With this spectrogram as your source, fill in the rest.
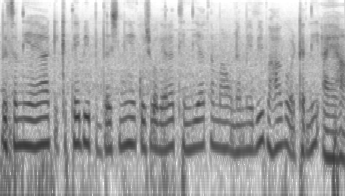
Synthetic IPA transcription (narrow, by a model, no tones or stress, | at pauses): d̪ɪsə̃nd̪iaːjãkikɪt̪ʰebʱipɾɐd̪əʃəniekʊt͡ʃʰʋɐɣɛːɾat̪ʰĩːnd̪ijat̪ɐmãʊnə̆mẽbʱibʱaːɡʋɐ̰ʈʰə̃nd̪iʔaːɦjãː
